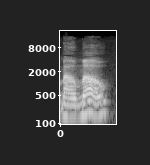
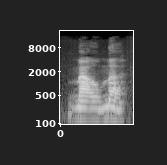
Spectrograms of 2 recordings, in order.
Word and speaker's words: Malmö: Not Malmo, Malmö. See? Thank you Petra for telling me how to pronounce it. Obviously I haven't spoken to her, but she said it a lot of the time, so everyone knows it's Malmö, not Malmo.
